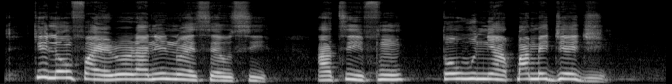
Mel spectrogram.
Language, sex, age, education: Yoruba, female, 30-45, tertiary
